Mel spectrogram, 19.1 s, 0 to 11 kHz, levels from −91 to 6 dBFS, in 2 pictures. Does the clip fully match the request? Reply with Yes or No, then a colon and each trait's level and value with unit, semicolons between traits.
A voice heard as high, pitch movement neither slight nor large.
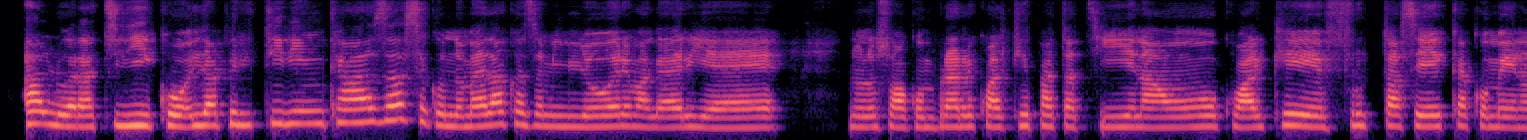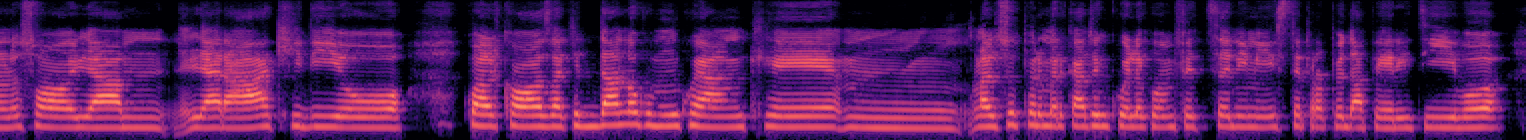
No: high, 220 Hz; narrow, 2.0 semitones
